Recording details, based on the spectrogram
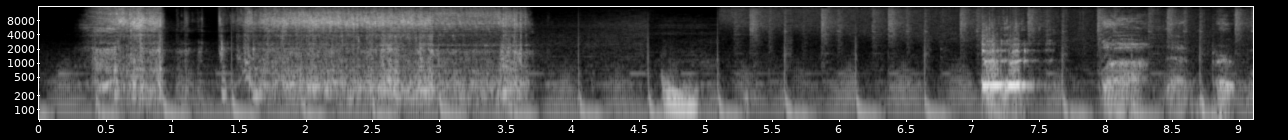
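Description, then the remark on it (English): A long, loud burp, rumbling and croaky with a pulsing, drawn-out texture lasting several seconds, starting amid a burst of breathy, hissing noise, after a sip of Saputo Dairyland partly skim milk from a carton in Regina, Saskatchewan. “It's a Dairyland burp in Regina.”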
